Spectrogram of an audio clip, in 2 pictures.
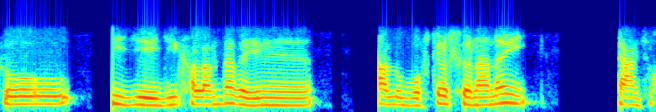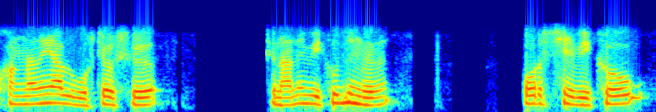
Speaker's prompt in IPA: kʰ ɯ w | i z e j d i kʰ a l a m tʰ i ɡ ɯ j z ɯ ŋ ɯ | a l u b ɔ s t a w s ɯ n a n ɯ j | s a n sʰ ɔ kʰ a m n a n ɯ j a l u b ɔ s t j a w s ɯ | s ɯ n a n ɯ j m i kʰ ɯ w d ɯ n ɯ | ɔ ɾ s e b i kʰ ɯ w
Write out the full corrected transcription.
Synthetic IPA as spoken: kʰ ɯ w | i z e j d i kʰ a l a m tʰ a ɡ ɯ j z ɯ ŋ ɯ | a l u b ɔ s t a w s ɯ n a n ɯ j | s a n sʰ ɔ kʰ a ŋ n a n ɯ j a l u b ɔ s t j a w s ɯ | s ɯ n a n ɯ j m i kʰ ɯ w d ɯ ŋ ɯ | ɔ ɾ s e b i kʰ ɯ w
